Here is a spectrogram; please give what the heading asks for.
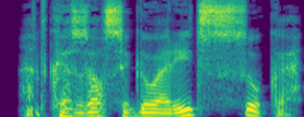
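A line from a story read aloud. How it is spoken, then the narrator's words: Muttered. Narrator (Russian): пробормотал Вик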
